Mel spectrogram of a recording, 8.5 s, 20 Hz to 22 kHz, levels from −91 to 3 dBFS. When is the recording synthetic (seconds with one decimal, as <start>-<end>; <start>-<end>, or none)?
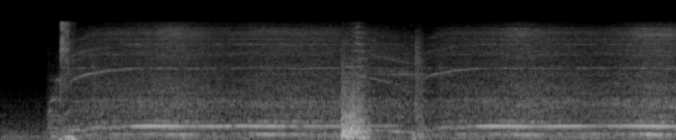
1.3-3.2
